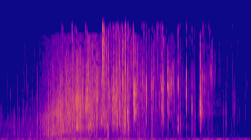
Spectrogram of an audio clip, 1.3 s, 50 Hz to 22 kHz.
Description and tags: rubber anti stress ball being squished
recorded with Rode NT1a and Sound Devices MixPre6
